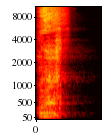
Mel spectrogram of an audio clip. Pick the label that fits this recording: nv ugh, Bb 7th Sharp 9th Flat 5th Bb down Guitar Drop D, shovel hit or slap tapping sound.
nv ugh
